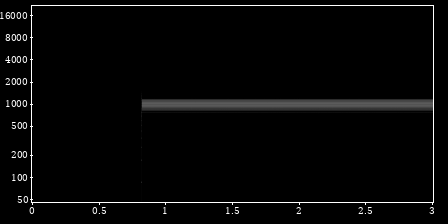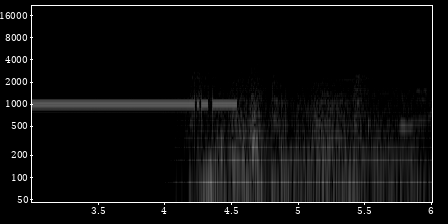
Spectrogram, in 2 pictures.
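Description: A single steady electronic beep, one pure unchanging tone, starts about a second in and holds for about three and a half seconds before cutting off. Under its end, muffled background noise fades in.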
